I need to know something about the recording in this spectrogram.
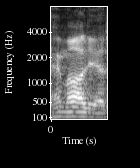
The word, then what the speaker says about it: Himalaya: than Himalaya so uh I had gotten to put what they call this a macron a sort of line above the a the first a in Himalaya so that people might actually try and pronounce the name correctly it is of course from the Sanskrit Chima meets me snow and Alia means Abode Abode or area or region of snow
